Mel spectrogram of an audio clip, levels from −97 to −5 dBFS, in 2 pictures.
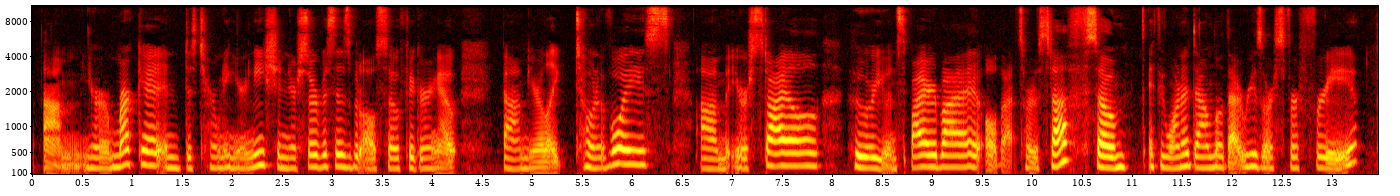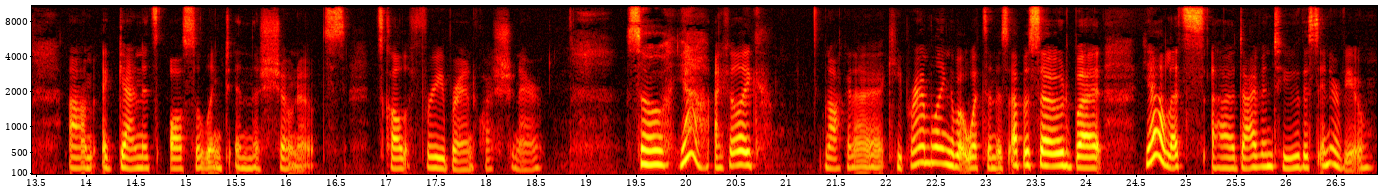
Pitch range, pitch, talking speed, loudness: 200-245 Hz, 215 Hz, 180 wpm, -33 LUFS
